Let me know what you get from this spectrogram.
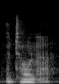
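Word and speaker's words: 大人: And as well as for adult, otona. For some reason, this kanji is pronounced as tona in this weird compound. And these kinds of things,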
